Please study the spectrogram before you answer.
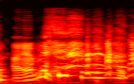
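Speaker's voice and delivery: high, giggling through the words; laughing. Real, not acted. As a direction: laugh while confessing it. Giggling about mustache secret.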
